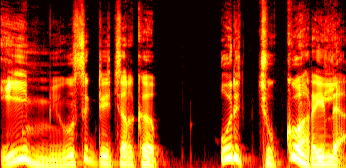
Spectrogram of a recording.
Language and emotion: Malayalam, angry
